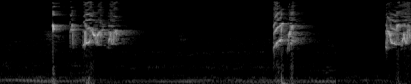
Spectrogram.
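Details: Green Fischer's lovebird, a competition champion, repeats loud, rasping high chirps in short bursts, a pair close together, then another after two seconds and a final one at the end, with a low hum underneath.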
